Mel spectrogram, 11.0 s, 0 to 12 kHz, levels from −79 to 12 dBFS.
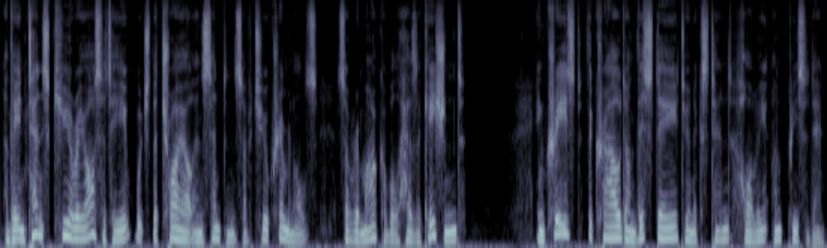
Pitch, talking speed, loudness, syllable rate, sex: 135 Hz, 145 wpm, -20 LUFS, 5.1 syllables/s, male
